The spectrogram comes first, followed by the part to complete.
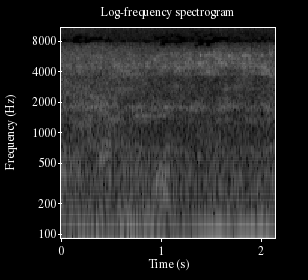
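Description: Low, steady background noise with no distinct event: room tone.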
